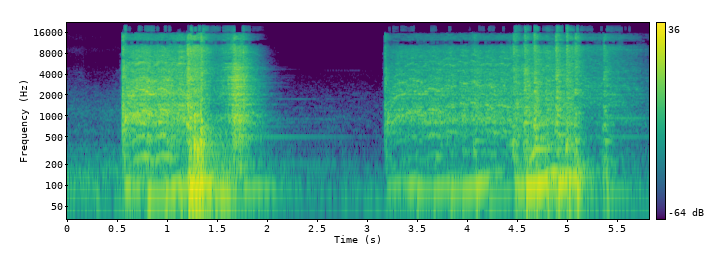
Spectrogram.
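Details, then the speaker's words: Bone-stock Chevy 305 small-block V8, leftover engine intended for a 1953/54 Dodge tow truck, first fire-up: catches instantly on two short starts, settling into a steady, even run; healthy, running on all eight cylinders. "there we go that was easy enough so it looks like we got a runner doesn't sound too hateful I mean it's just a 305 it's bone stock but at least it has all eight cylinders now"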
